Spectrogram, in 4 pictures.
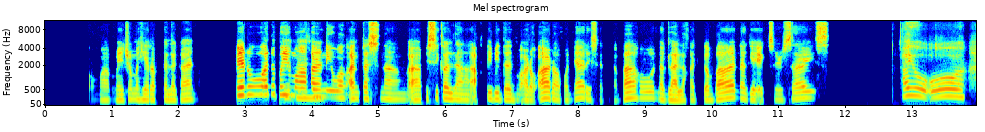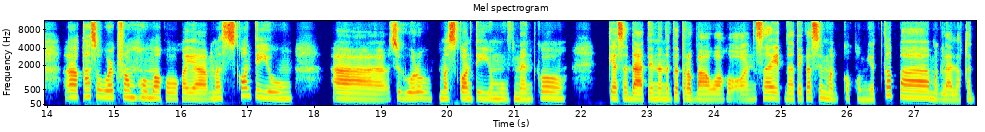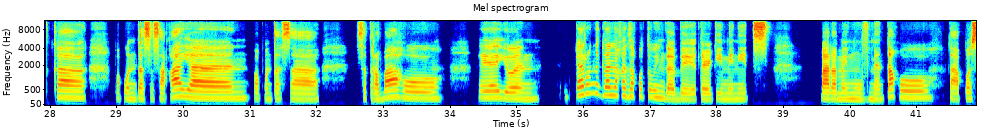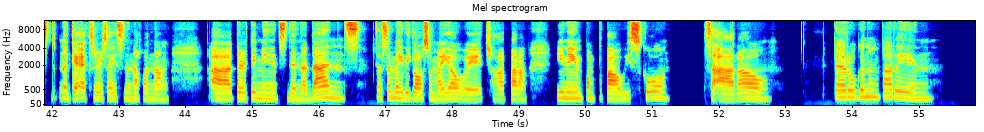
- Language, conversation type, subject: Filipino, advice, Bakit hindi bumababa ang timbang ko kahit sinusubukan kong kumain nang masustansiya?
- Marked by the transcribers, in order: none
